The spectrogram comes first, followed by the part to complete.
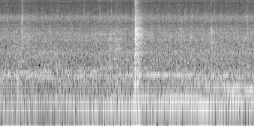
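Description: Gas burner under a wok running with a steady low rumble, and a single sharp click about two seconds in.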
